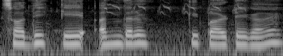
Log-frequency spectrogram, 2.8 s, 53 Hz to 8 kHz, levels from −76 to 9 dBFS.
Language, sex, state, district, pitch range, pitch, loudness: Hindi, male, Uttar Pradesh, Muzaffarnagar, 150-170 Hz, 165 Hz, -23 LUFS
